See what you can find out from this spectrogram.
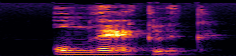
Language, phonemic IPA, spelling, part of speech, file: Dutch, /ɔnˈʋɛrkələk/, onwerkelijk, adjective, Nl-onwerkelijk.ogg
- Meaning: 1. unreal, fake, illusory 2. surreal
